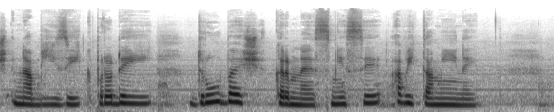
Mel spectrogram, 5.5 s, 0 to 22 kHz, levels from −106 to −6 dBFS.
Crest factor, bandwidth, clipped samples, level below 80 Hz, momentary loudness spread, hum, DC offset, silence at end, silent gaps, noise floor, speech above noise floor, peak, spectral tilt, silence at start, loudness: 18 dB; 13 kHz; under 0.1%; -64 dBFS; 9 LU; none; under 0.1%; 0 s; none; -46 dBFS; 24 dB; -6 dBFS; -6 dB/octave; 0 s; -23 LUFS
